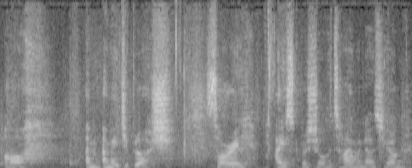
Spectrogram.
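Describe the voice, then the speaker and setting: A woman's voice: mid-range voice, steady tone, fairly quick, noisy background, lightly acted. An actress playing a nervous, chatty young woman in a TV soap who rambles and puts herself down. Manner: chatty, rambling, self-deprecating. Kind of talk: TV soap acting.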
